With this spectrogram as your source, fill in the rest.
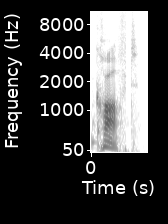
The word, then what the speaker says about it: cough: kicked, and the in coughed. Now, keep in mind that cough has a very irregular spelling. O U G has many different pronunciations, but in this case, the gh has an F sound.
